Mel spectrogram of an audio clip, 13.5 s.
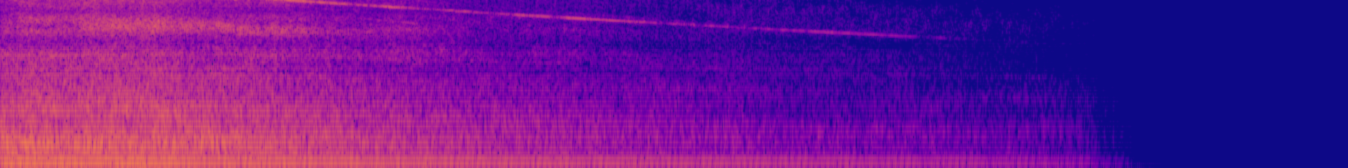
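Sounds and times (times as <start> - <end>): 
helicopter landing: 0.0 - 10.9.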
